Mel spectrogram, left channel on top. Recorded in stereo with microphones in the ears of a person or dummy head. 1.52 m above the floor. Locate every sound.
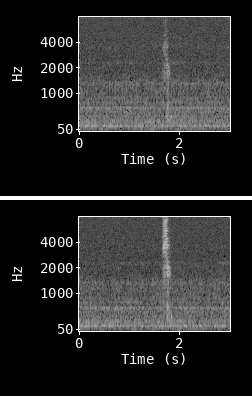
1.7 s a sneeze: 65° right (ahead or behind)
